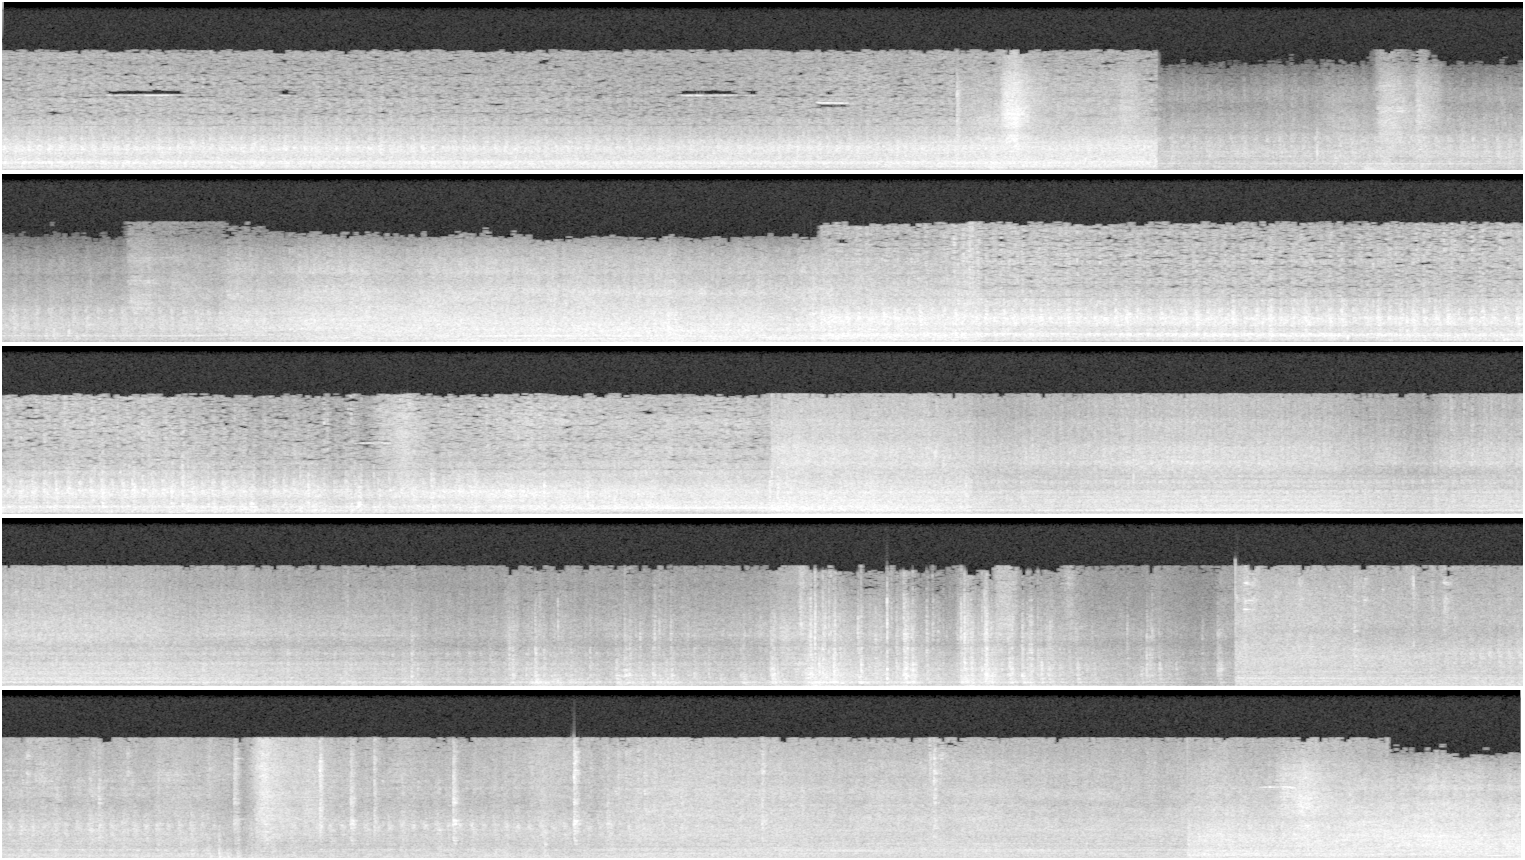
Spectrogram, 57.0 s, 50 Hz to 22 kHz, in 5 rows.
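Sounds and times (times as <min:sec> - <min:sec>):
diesel truck engine under load: 0:00.0 - 0:57.0.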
